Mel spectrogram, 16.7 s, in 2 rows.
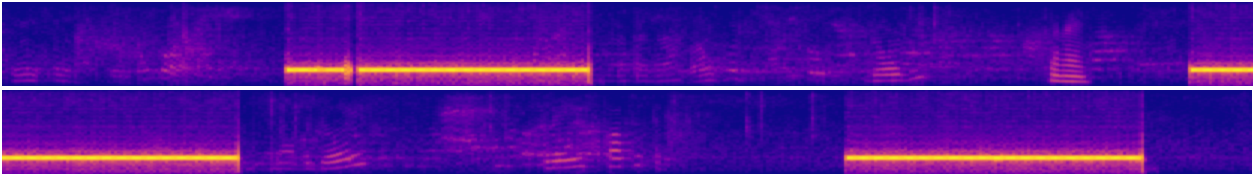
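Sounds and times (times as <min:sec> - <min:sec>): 
speech: 0:00.1 - 0:02.1, 0:07.0 - 0:07.4
telephone ringback tone on an outgoing call: 0:01.9 - 0:04.0, 0:07.9 - 0:10.0, 0:14.0 - 0:16.0.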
